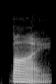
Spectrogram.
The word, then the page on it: by: American English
